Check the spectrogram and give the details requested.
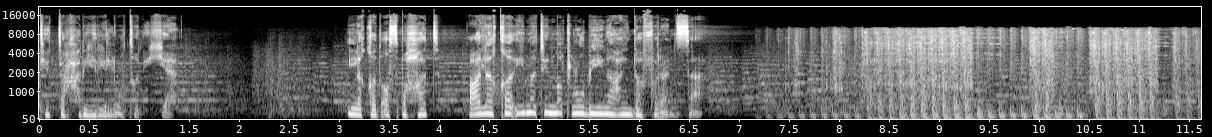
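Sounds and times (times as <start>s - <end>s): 
speech: 0.0s - 1.5s, 3.1s - 6.8s
rapid automatic gunfire: 7.2s - 11.6s.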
